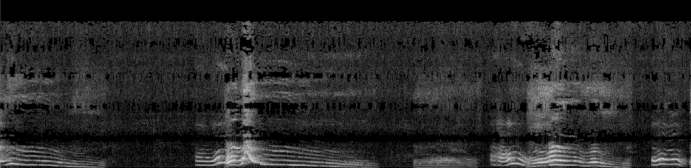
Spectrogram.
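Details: Female pet Cocker Spaniel singing in the afternoon in imitation of its owners' voices: a series of drawn-out falling howls separated by silent pauses, with a steady low tone, then a wobbling, warbling yowl and a short final note.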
